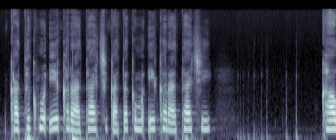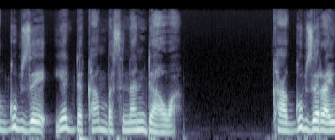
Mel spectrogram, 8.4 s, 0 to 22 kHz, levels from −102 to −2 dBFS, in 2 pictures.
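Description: A low thump at 0.91 s and again at 5.20 s marks a DC step: the waveform's zero line jumps, then decays away through a roughly 5 Hz high-pass.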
